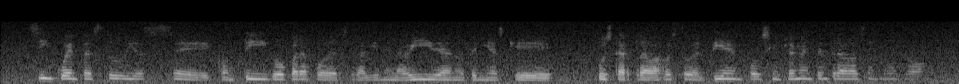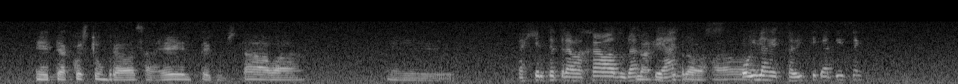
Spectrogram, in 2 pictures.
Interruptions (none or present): present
